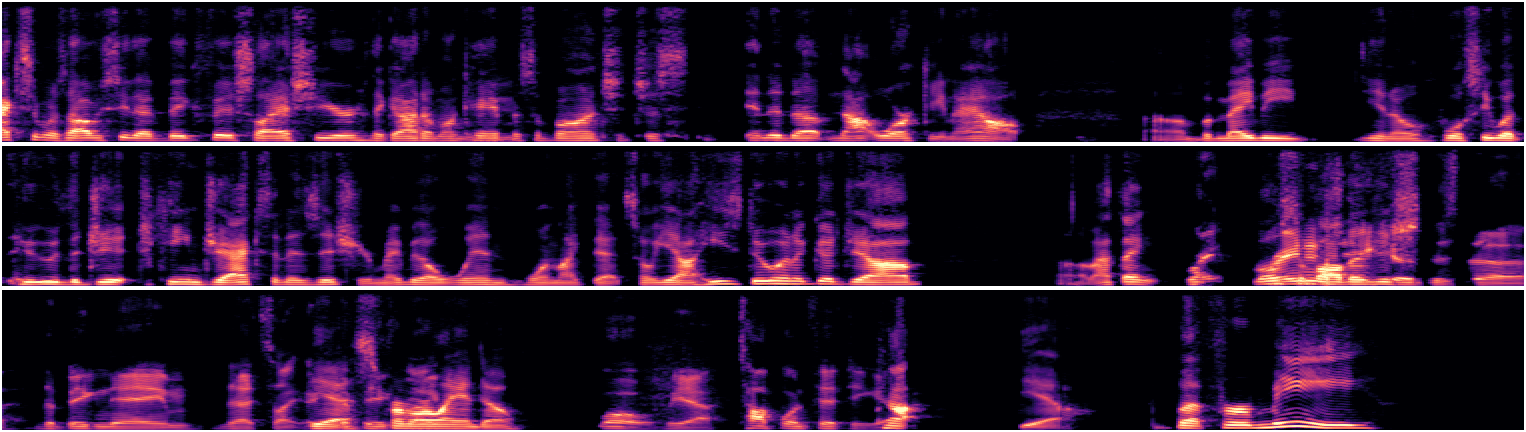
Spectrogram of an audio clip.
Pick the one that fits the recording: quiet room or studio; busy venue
quiet room or studio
